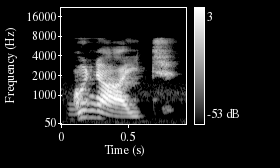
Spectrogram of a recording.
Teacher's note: D sound will be changed into nasal sound. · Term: assimilation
